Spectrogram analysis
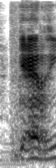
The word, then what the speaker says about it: guerrilla: yeah it's Gary yeah I need to pronounce it properly which I believe you pronounce it Gary yeah warfare we can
